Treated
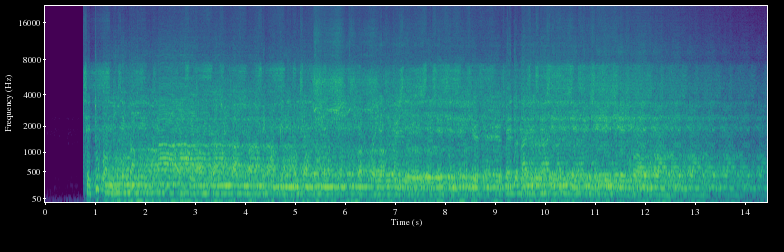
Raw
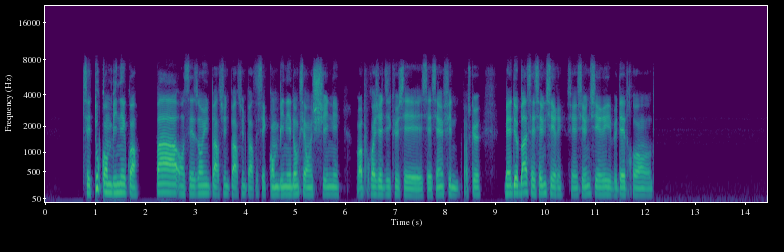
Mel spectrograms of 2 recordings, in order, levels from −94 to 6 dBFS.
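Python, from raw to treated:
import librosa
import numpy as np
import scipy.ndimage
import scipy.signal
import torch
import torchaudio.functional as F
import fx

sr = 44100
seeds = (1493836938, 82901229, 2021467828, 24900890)

y = fx.leveller(x, sr, passes=5)
y = fx.echo_feedback(y, sr, ms=689, feedback_pct=50, wet_db=-6)
y = fx.rev_gated(y, sr, seeds[0], gate_ms=490, shape='rising', drr_db=-2.5)
y = fx.band_squash(y, sr, depth_pct=40)
y = y * librosa.db_to_amplitude(-4.5)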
